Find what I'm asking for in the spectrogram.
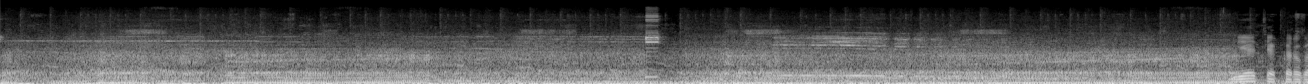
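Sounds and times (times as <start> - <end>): motorcycle engine running: 0.0 - 13.0
vehicle horn tooting: 5.1 - 10.6.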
